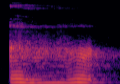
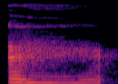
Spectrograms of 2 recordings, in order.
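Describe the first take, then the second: The two takes are said the same way.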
